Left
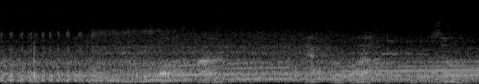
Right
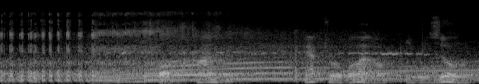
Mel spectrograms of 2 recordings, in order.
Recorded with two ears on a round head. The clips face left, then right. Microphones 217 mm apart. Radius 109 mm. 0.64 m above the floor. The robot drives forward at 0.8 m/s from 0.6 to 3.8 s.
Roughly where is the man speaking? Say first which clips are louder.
Right 3 dB; right.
